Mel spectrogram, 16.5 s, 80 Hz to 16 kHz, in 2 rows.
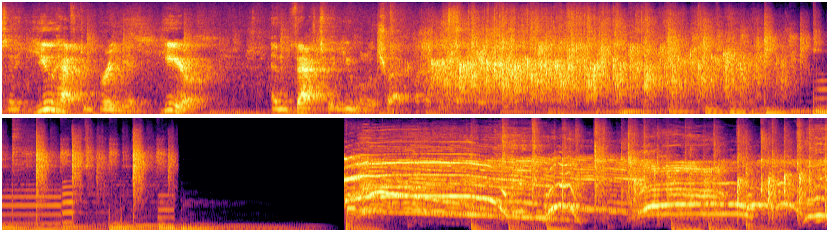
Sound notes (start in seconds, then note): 4.1 applause; 11.6 cheers, screams, applause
